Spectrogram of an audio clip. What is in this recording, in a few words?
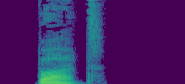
"but", US, female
